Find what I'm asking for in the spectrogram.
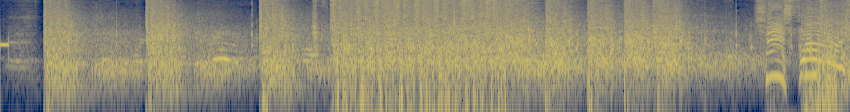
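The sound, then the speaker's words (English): Gunfire in a burst of many rapid shots fired one after another, loud sharp cracks running almost continuously after a brief opening pause, with short gaps between volleys. “As you could hear, multiple shots were fired.”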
